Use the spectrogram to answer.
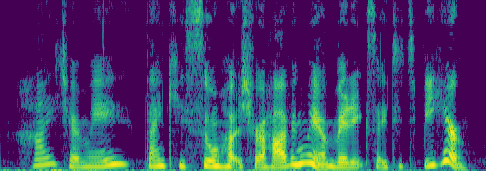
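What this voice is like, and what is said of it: Scottish Glaswegian accent. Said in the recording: “That's a Scottish accent, isn't it? ... It is indeed a Glaswegian accent.”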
